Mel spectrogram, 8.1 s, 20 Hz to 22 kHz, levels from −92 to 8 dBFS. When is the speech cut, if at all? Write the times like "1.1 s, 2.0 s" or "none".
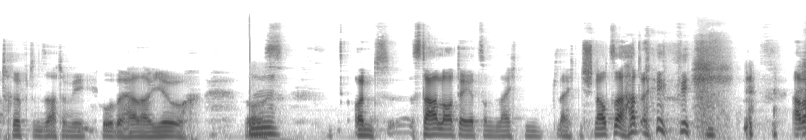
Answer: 1.0 s, 5.5 s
